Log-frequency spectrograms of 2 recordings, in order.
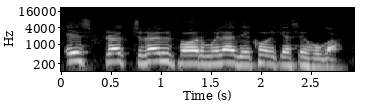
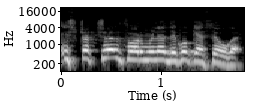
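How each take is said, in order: First: structural formula broken into spaced syllables, lower in pitch. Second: Said in the usual way. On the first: Shown as a demonstration. Teacher repeats the phrase more slowly.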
